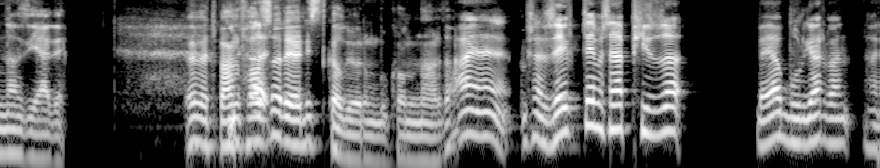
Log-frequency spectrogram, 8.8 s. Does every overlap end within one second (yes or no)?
yes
